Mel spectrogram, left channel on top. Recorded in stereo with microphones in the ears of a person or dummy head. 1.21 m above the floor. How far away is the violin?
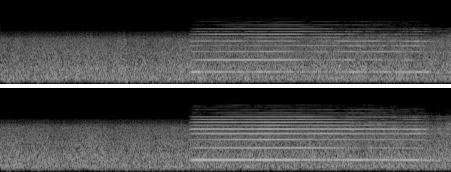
About 1.4 m.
